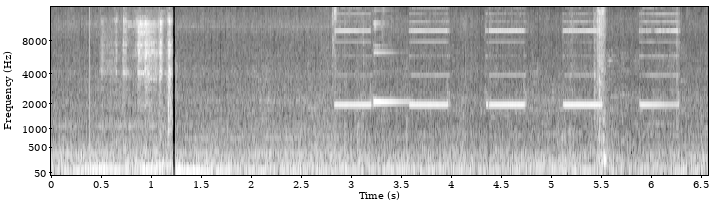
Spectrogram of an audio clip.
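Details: Digital microwave after the shorted high-voltage diode was replaced, finishing a popcorn heating cycle: about five short, high, evenly pitched beeps roughly a second apart over faint background hum as the timer ends.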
